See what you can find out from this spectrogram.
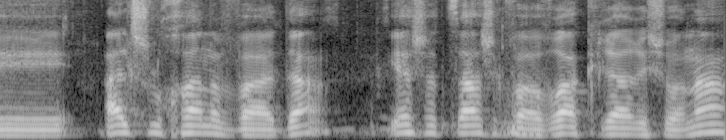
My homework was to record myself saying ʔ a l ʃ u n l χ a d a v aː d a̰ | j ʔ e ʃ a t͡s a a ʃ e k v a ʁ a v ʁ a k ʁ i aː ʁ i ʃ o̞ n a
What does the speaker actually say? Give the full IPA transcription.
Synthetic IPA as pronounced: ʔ a l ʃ u l χ a n a v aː d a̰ | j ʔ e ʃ a t͡s a a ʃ e k v a ʁ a v ʁ a k ʁ i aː ʁ i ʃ o̞ n a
